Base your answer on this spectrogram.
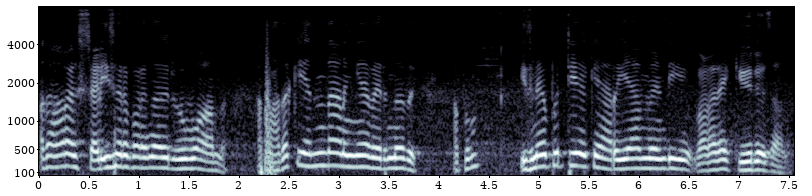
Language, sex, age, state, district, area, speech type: Malayalam, male, 18-30, Kerala, Kottayam, rural, spontaneous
